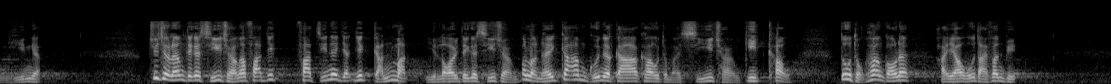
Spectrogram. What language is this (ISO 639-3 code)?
yue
